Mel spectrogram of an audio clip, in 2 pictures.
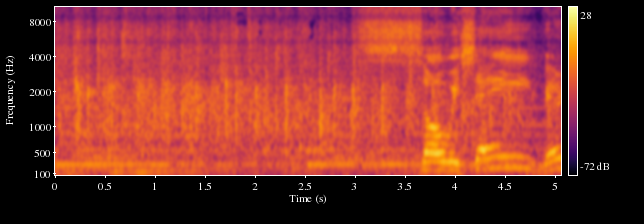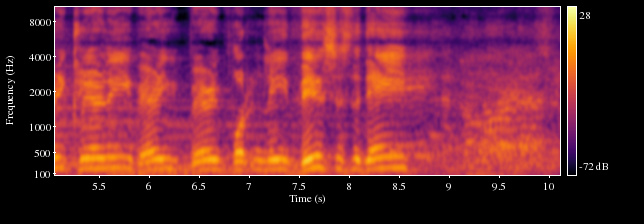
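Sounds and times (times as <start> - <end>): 
crowd clapping: 0.0 - 5.7
speech: 3.6 - 8.8.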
